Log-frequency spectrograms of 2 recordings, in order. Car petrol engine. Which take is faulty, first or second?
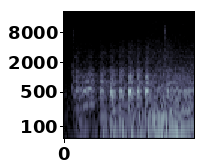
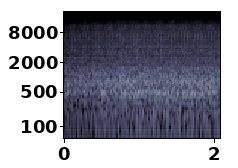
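first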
